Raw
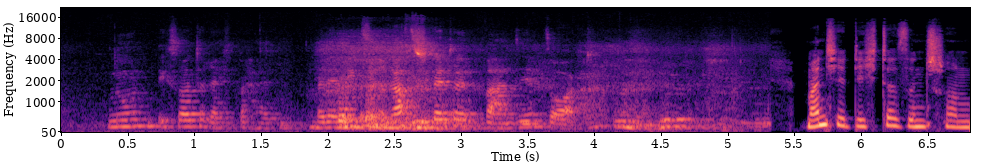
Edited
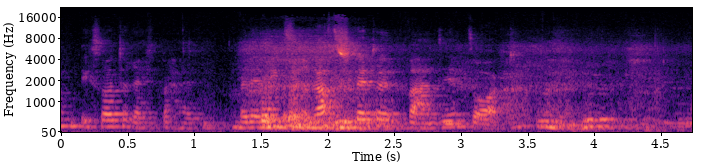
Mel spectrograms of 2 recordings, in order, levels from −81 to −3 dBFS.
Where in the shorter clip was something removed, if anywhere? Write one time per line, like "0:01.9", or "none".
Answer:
none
